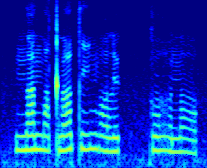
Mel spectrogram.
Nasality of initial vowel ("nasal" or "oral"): oral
